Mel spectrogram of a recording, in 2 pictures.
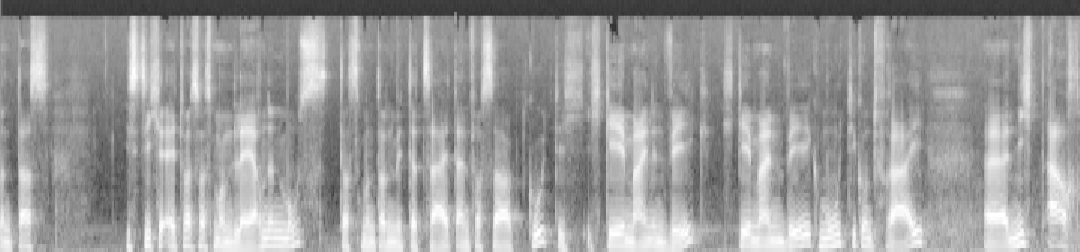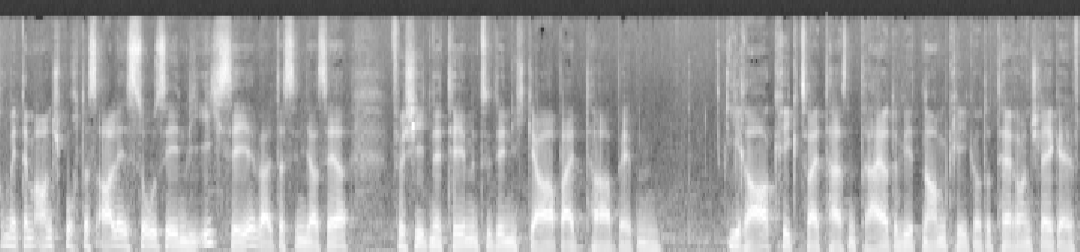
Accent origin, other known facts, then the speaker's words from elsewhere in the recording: Switzerland; ich bin in der Schweiz geboren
